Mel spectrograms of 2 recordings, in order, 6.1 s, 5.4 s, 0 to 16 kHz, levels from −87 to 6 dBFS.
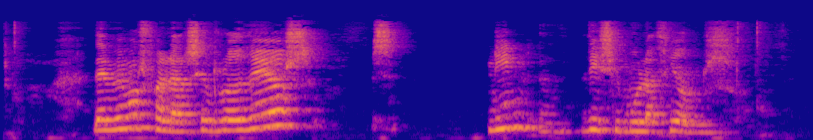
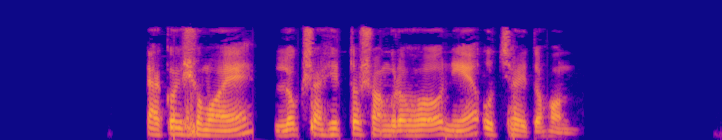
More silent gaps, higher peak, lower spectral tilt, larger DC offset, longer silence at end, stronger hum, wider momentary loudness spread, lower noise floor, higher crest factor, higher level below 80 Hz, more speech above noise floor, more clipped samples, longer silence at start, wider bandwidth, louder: neither; about the same, -4 dBFS vs -2 dBFS; second, -1 dB/octave vs -4 dB/octave; neither; second, 0.55 s vs 1.1 s; neither; first, 16 LU vs 6 LU; second, -68 dBFS vs under -90 dBFS; about the same, 18 dB vs 16 dB; second, -60 dBFS vs -52 dBFS; second, 46 dB vs over 74 dB; neither; second, 0.45 s vs 1.1 s; first, 9.4 kHz vs 8 kHz; second, -22 LUFS vs -16 LUFS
